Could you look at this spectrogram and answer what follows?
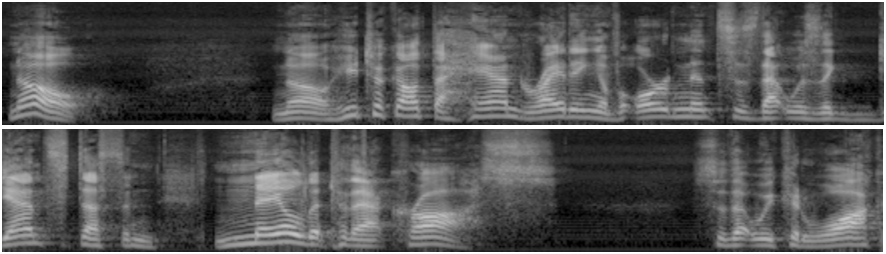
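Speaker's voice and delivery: fervent preaching crescendo; emphatic no. Real, not acted. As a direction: refute it boldly. Preaching at full force.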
